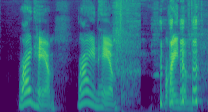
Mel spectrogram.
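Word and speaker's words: Raynham: It's going to be Rayum. – Rainum. It's fucking Rainum.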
